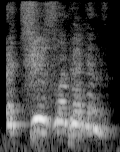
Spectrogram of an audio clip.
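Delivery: loud high fake sneeze shouted. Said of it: "wiping my nose".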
